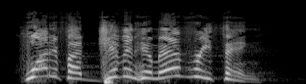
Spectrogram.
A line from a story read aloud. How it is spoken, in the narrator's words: all of a sudden, he yells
